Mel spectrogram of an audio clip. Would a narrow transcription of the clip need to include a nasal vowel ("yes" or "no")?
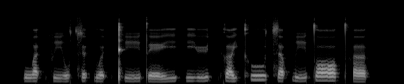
no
